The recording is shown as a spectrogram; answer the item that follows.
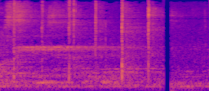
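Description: Ice hockey rink during play: several sharp clacks of sticks and puck over a steady high tone that lasts about a second and a half, then a brief dropout in the sound.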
